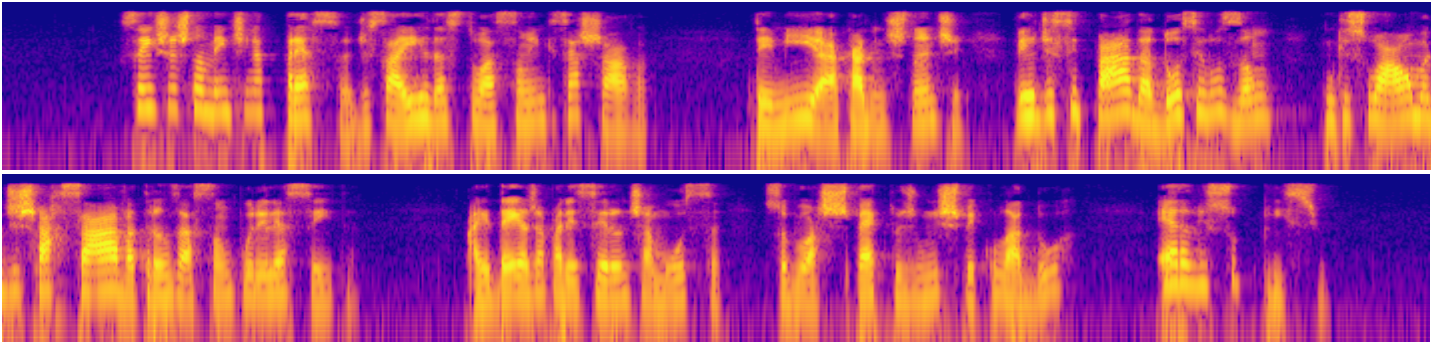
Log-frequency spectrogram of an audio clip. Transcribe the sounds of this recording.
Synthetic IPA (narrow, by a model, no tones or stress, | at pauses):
sejʃɐʃt̪ɐ̃mbẽj̃t͡ʃĩɲɐpɾɛsɐd͡ʒɪsaiɾd̪ɐsi̥t̪uasɐ̃w̃ẽj̃kɪ̥siaʃavɐ̰ | t̪emiɐːkad̪ɐĩʃt̪ɐ̃nt͡ʃɪ | veɾd͡ʒisipad̪ɐːd̪osɪiluzɐ̃w̃ | kõkɪsuɐawmɐd͡ʒiʃfaɾsavɐːt̪ɾɐ̃zasɐ̃w̃pʊɾelɪasejt̪ɐ | ɐ̰id̪ɛjɐd͡ʒɪapaɾeseɾɐ̃nt͡ʃɪamosɐ | sobɾɪuaʃpɛk̚t̪ʊd͡ʒɪũiʃpekulad̪oɾ | ɛɾɐlɪsuplisiʊ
